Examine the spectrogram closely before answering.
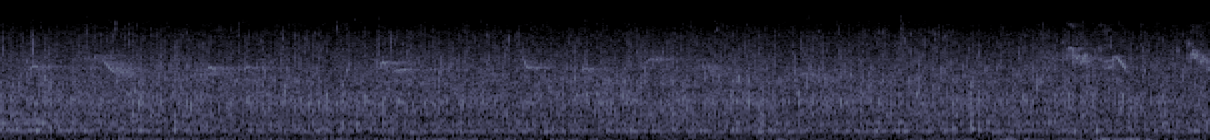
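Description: Outdoor ambience: a steady rush of flowing water, with faint short bird chirps scattered through it and a few clearer ones near the end.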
